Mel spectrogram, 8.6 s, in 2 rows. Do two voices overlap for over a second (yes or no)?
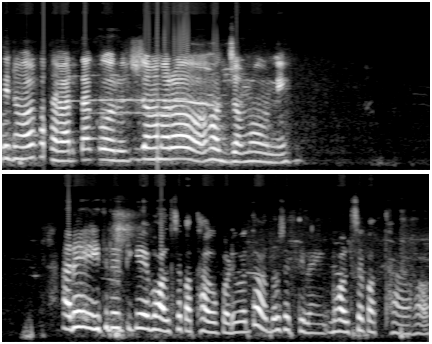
no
